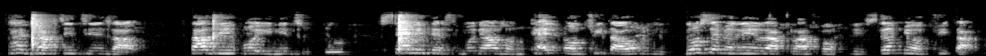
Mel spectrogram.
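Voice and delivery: ordinary talk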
